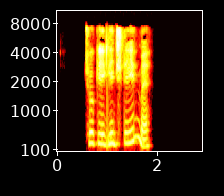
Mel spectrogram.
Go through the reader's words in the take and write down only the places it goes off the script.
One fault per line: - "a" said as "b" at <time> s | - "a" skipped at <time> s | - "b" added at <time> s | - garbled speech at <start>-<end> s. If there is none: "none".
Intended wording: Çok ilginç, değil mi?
none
